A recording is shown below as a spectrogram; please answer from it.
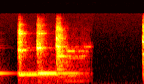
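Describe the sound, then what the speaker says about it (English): A mobile phone rings during an online board meeting, playing a short rising melodic ringtone of three quick tones, fairly loud and close, then breaking off into silence before a single tone starts again. "I know someone's phone's ringing"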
